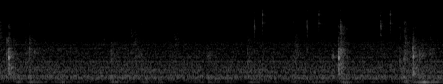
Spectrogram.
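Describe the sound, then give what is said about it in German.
Soft, quick taps of typing on a computer keyboard with a few sharper mouse clicks mixed in, steady but fairly quiet, with no voices. “Auch meine Tastatur und meine Maus, das ist alles sehr laut eingestellt.”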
